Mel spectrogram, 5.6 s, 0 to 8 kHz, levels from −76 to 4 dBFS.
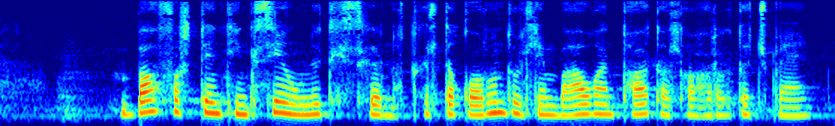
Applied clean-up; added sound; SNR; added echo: none; none; none; none.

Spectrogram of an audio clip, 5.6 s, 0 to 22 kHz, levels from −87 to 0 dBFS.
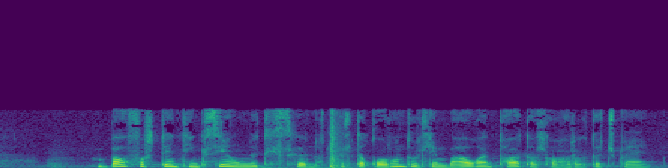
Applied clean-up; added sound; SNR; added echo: none; Microwave oven; 16 dB; none.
